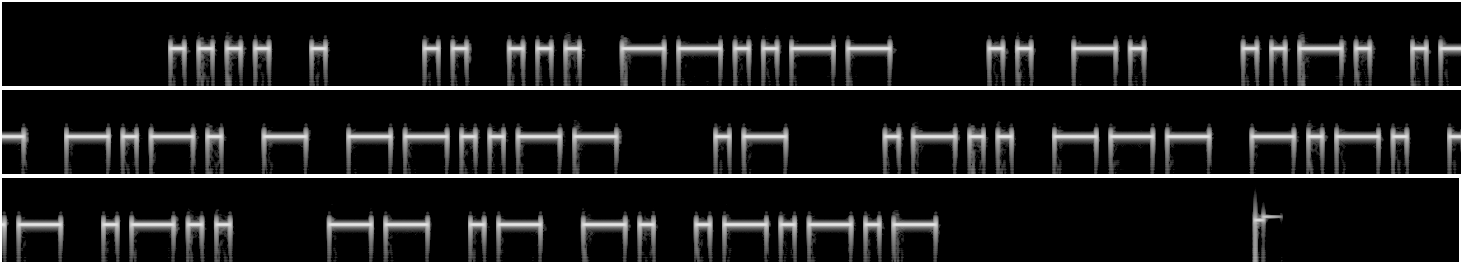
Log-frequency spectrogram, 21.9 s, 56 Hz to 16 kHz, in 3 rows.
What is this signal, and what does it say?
Morse code, heard as a keyed tone, about 17 wpm, 700 Hz. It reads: HE IS, IN FACT, A LOCAL MAN.
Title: Sentences from Top 1000 Words - Review Part 3 - 17wpm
